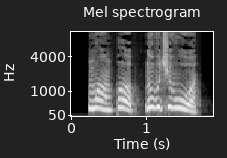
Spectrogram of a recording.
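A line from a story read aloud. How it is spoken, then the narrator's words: Cautious squeak. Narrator (Russian): Я осторожно пискнула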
